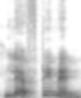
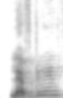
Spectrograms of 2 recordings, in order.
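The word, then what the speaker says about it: lieutenant: लेफ्टिनेंट की spelling होती है एल आई ई यू टी ई एन ए एन टी। ठीक है? लेफ्टिनेंट। यहां पे देखिए प्रोनाउंस करने पे हम एफ फ का यूज कर रहे हैं। ठीक है? लेकिन इसमें एफ नहीं है कहीं भी। तो इसको देखिए ध्यान दीजिएगा।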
